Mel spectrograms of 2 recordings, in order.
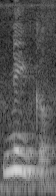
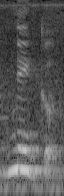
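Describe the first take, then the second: Both takes have the same delivery.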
